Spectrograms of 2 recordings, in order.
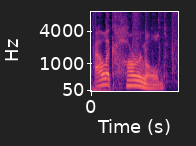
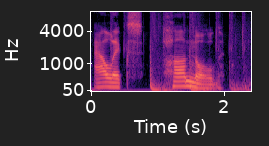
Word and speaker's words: Alex Honnold: featuring a young up-and-comer by the name of Alec harnold sorry just um was reading my notes wrong there it is pronounced Alex hanold um honold Alex hanold yeah keep an eye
